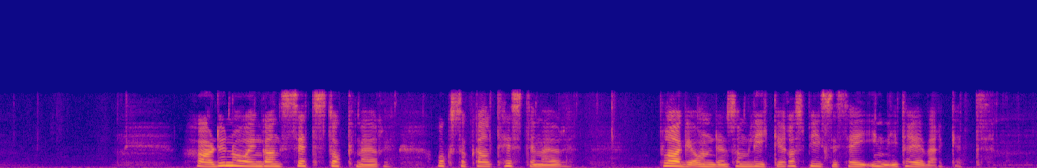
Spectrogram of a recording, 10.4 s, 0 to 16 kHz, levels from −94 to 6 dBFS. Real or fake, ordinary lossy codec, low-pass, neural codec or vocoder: real; none; 7.2 kHz; none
